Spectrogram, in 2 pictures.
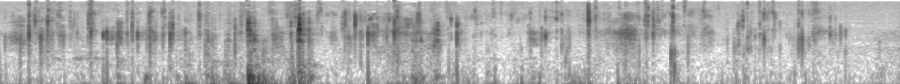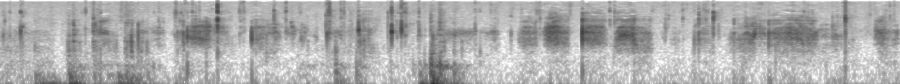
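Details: Domestic cat chewing a tuna mini stick treat inside a small room, steady soft crunching and biting with stronger bites near two, seven and ten seconds, faint rustle in the background.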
